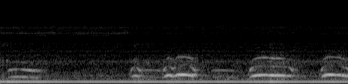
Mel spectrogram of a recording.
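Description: Great Horned Owl giving soft, mellow hoots in short uneven groups about a second apart, over a steady low electrical hum.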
